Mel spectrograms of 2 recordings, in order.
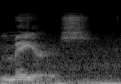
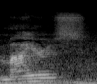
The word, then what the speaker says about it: Mayers: my last name to be pronounced right Mayers it's not Myers it's not meilleurs its Mayer's anyway uh um India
